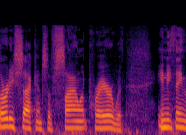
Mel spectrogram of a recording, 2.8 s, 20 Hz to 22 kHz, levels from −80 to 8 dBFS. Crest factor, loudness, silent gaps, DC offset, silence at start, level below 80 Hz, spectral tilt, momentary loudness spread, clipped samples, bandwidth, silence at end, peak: 16 dB; -21 LUFS; none; under 0.1%; 0 s; -44 dBFS; -6 dB/octave; 17 LU; under 0.1%; 11.5 kHz; 0 s; -4 dBFS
